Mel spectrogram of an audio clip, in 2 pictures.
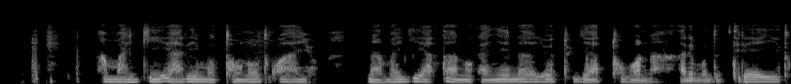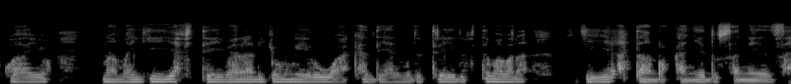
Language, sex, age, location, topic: Kinyarwanda, male, 25-35, Musanze, agriculture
